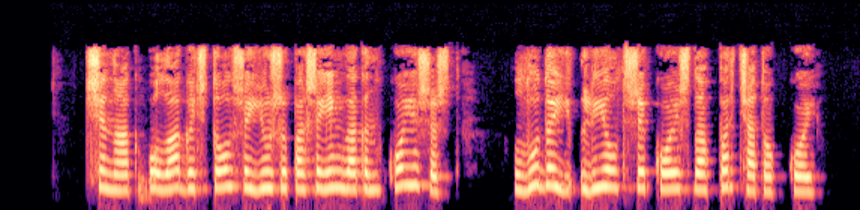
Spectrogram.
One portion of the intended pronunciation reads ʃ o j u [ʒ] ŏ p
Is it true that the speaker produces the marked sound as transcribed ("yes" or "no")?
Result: yes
